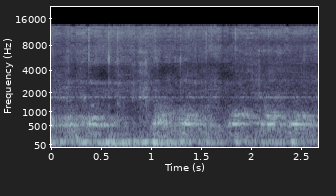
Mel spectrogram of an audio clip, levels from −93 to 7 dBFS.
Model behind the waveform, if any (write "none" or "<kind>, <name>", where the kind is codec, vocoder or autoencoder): codec, SNAC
